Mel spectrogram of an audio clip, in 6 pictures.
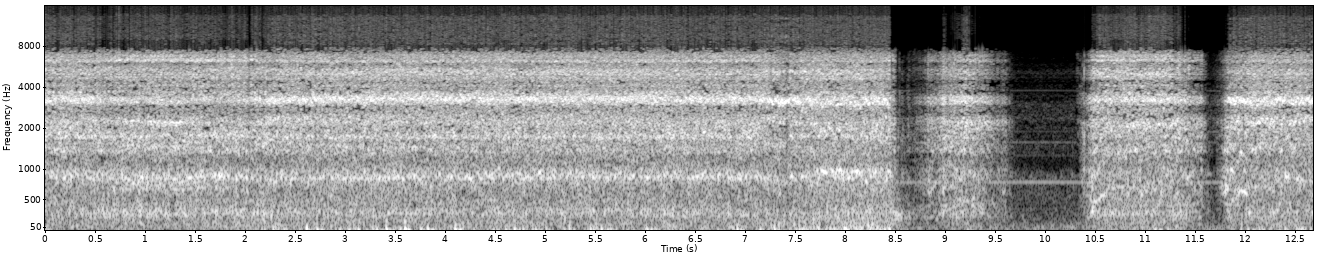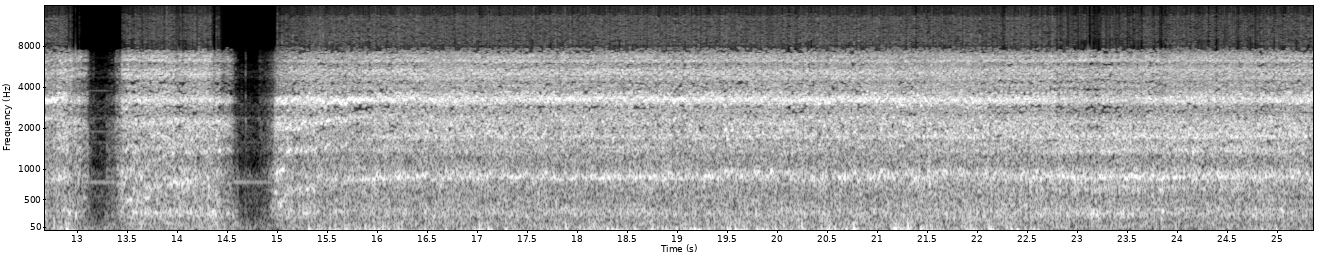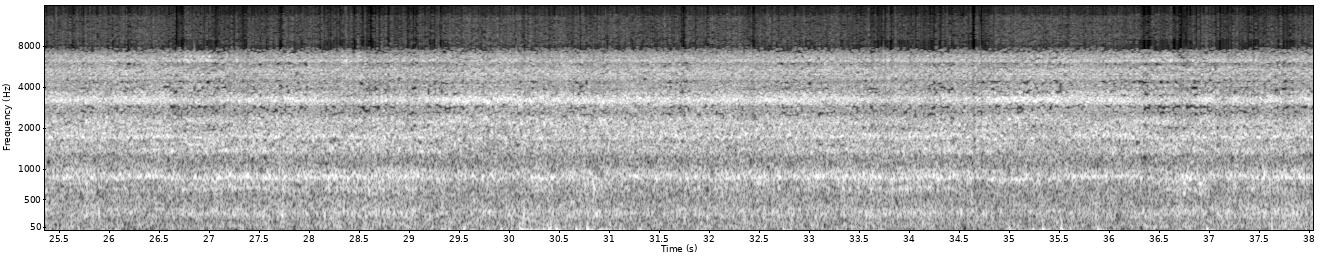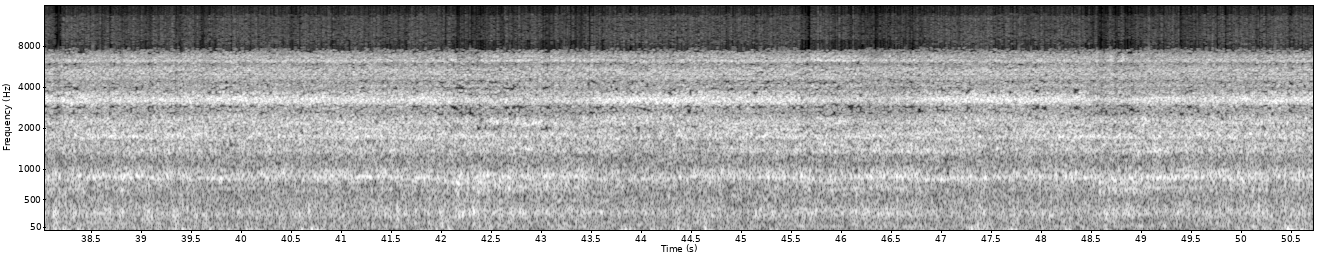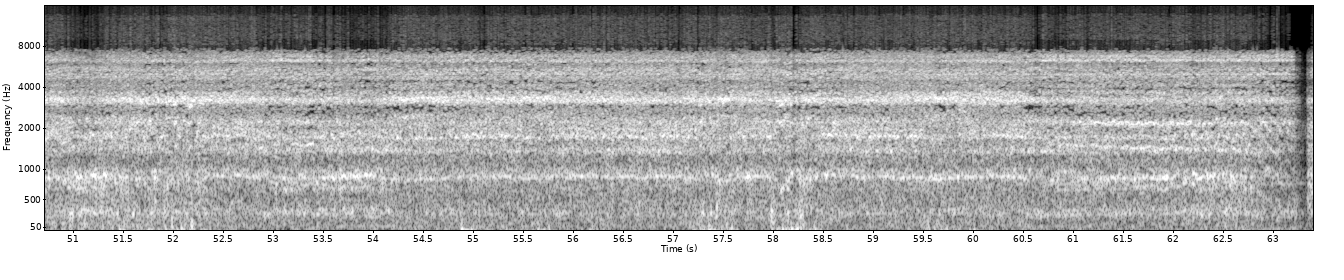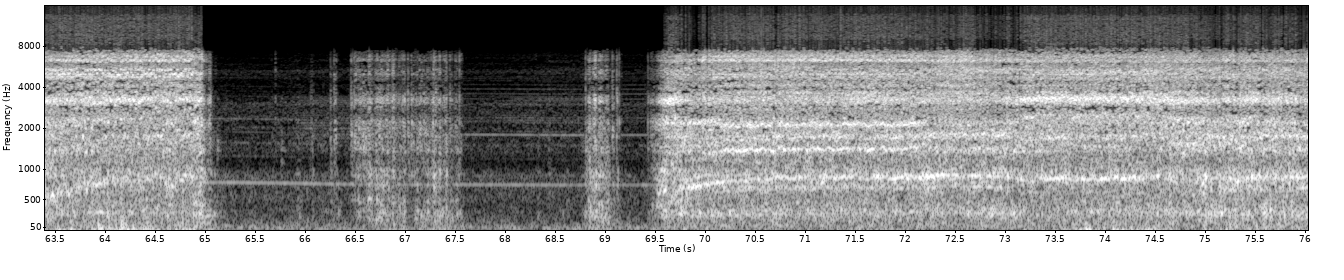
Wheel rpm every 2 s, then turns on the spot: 220, 210, 210, 220, 100, 90, 130, 120, 220, 220, 220, 230, 230, 230, 230, 230, 230, 220, 230, 240, 230, 220, 220, 220, 220, 230, 230, 230, 230, 230, 220, 140, 120, 10, 20, 190, 220, 210.
8-10 12-14 66-68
